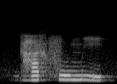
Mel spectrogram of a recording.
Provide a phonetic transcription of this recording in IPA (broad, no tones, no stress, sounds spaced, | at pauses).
ɡʱ a x f u m i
